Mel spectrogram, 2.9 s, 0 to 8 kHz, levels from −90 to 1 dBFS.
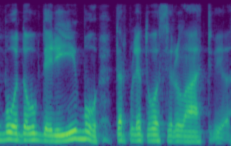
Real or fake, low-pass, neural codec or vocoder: real; 7.2 kHz; none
